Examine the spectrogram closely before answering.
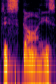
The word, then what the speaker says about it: disguise: Secondly, sometimes when you have U before I, you don't pronounce the U. For example, build, biscuit, disguise and guitar.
